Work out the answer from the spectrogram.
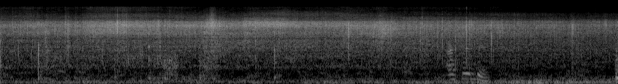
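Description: Chicken curry sizzling in a black iron wok over a wood fire: a steady hiss that swells about a second in, with the occasional scrape and click of a steel ladle stirring it.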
